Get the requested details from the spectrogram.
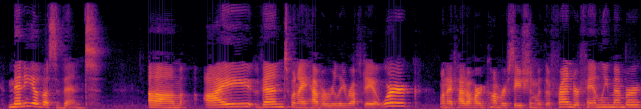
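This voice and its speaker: A woman's fairly high, animated voice with ordinary pitch variation. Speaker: codependency recovery coach. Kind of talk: live stream talk. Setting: live video stream. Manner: fast.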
